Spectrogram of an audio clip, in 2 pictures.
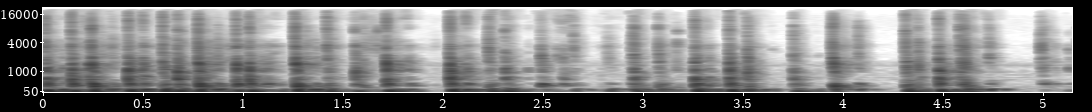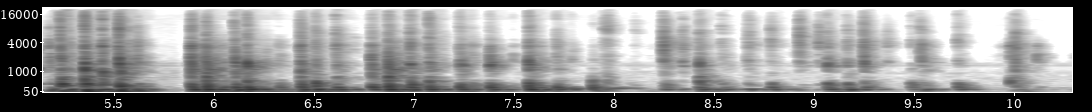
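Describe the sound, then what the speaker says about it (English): Fast, crisp typing on the keyboard of a 2021 16-inch MacBook Pro, close and loud, in dense bursts of key taps broken by short pauses. "Typing on this keyboard is fantastic"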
